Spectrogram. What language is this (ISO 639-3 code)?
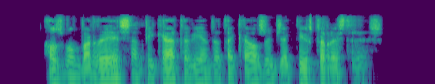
cat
